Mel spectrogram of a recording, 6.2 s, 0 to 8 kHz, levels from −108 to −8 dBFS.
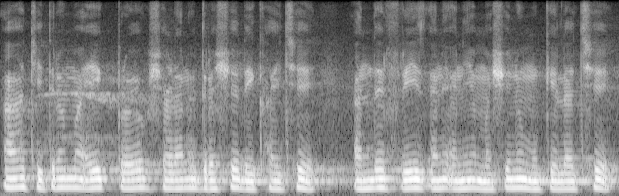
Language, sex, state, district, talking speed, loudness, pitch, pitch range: Gujarati, male, Gujarat, Valsad, 135 wpm, -14 LUFS, 125 Hz, 120-135 Hz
